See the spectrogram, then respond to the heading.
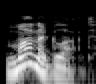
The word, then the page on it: monoglot: British English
